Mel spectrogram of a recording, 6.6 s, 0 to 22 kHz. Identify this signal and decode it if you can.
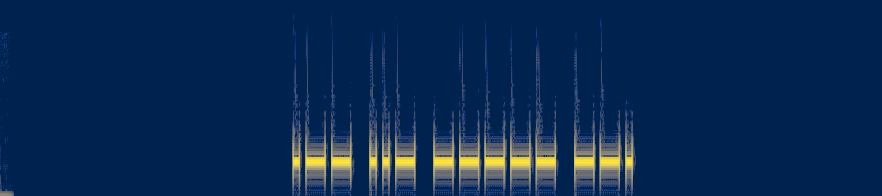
Morse code, heard as a keyed tone, about 25 wpm, 700 Hz. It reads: WU0G
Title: USA Call Signs - 4 Characters - Repeated 2x - 25wpm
